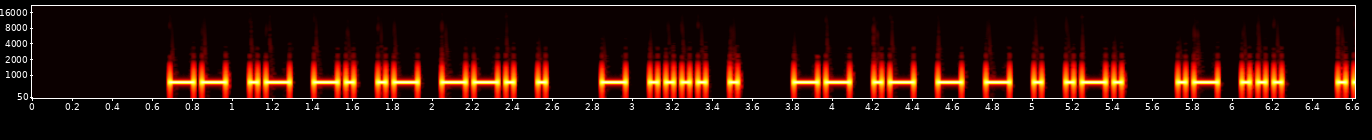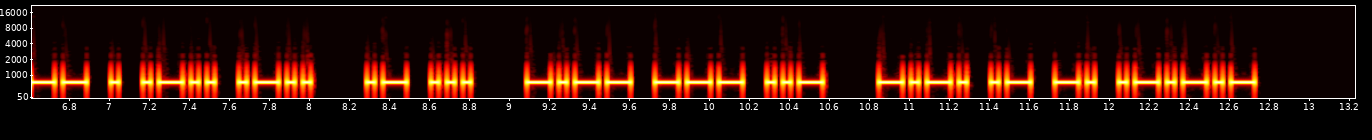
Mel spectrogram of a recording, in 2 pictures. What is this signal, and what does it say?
Morse code, heard as a keyed tone, about 30 wpm, 700 Hz. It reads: MANAGE THE MATTER AS WELL AS YOU CAN.
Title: Sentences from Top 1400 Words 30wpm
